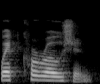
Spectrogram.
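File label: "WET CORROSION", English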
